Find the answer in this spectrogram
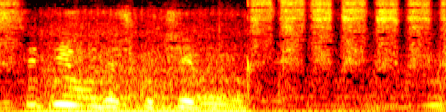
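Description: A man says a couple of words in Russian over a rapid, high-pitched rasping of about nine even pulses a second. The rasping drops away while he speaks and comes back about a second and a half in.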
